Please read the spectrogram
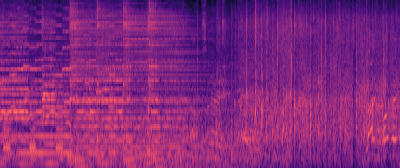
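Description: Hand-cranked Dutch street organ (draaiorgel) playing the end of a tune, its last chords struck sharply, then stopping about halfway through. The audience then applauds.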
